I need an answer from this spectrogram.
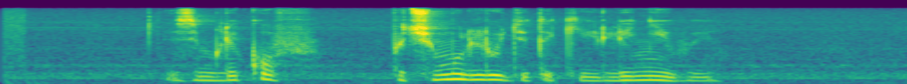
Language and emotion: Russian, angry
